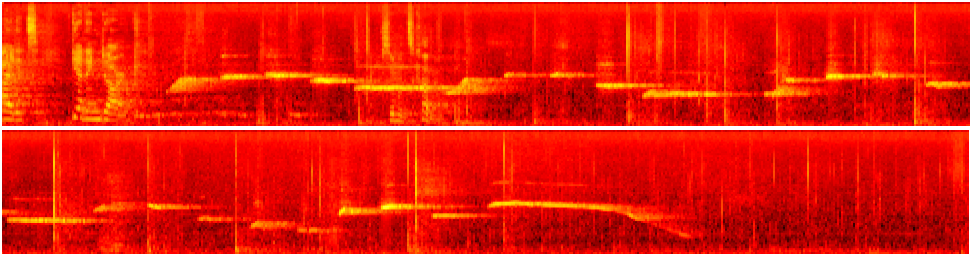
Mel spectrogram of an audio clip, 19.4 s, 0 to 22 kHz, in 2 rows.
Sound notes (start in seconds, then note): 1.7 whistling; 5.1 whistling continues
